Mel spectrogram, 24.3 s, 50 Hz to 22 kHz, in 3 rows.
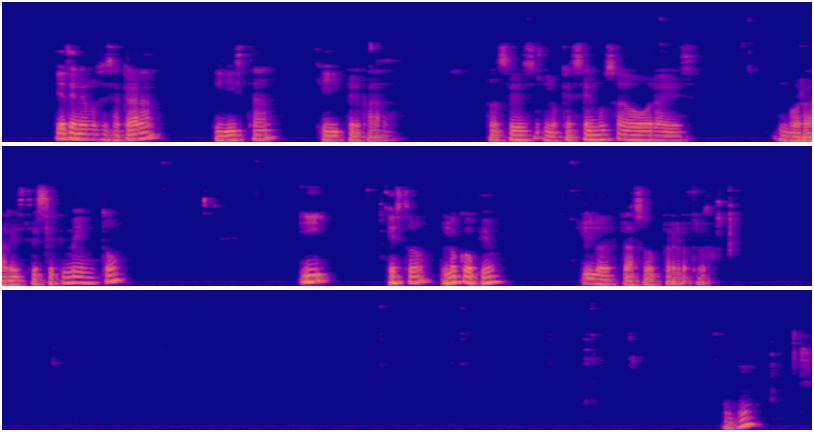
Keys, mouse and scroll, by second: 0.7-6.8 drag, 7.5 click, 8.5 Delete, 9.7 click, 10.7-12.9 drag, 13.8 click, 15.3 c, 18.0-20.2 drag, 20.8 click, 21.6 click, 22.5-23.5 drag.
